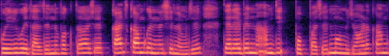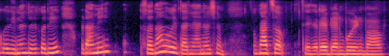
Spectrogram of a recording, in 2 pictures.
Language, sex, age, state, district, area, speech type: Goan Konkani, female, 18-30, Goa, Ponda, rural, spontaneous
